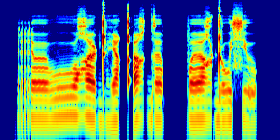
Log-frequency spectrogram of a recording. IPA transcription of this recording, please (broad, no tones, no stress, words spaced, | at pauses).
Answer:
rɵːβuːʁəː ɖʱeqʼɨʁɡəː pːəːʁ ɖusʲu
